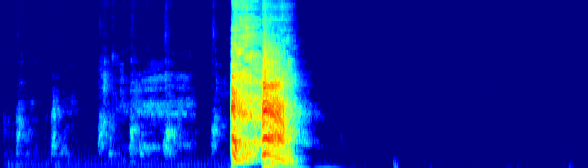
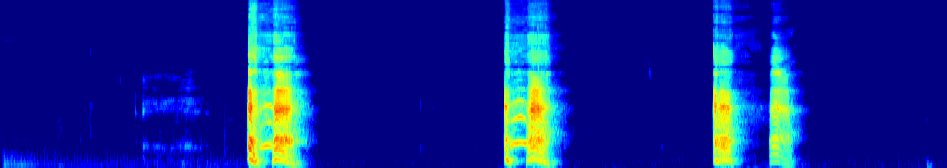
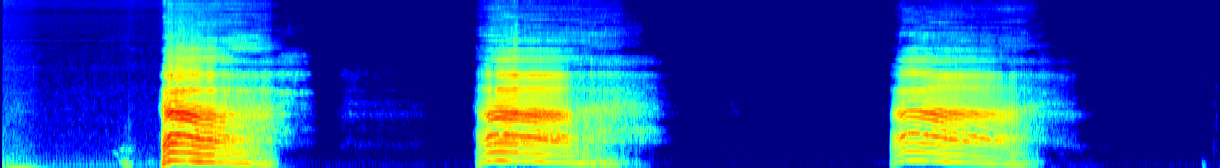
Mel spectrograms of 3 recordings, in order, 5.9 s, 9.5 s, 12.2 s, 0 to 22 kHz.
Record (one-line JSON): {"cough_length": "5.9 s", "cough_amplitude": 32767, "cough_signal_mean_std_ratio": 0.22, "three_cough_length": "9.5 s", "three_cough_amplitude": 32766, "three_cough_signal_mean_std_ratio": 0.23, "exhalation_length": "12.2 s", "exhalation_amplitude": 32768, "exhalation_signal_mean_std_ratio": 0.36, "survey_phase": "beta (2021-08-13 to 2022-03-07)", "age": "45-64", "gender": "Male", "wearing_mask": "No", "symptom_none": true, "smoker_status": "Ex-smoker", "respiratory_condition_asthma": false, "respiratory_condition_other": false, "recruitment_source": "REACT", "submission_delay": "1 day", "covid_test_result": "Negative", "covid_test_method": "RT-qPCR", "influenza_a_test_result": "Negative", "influenza_b_test_result": "Negative"}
